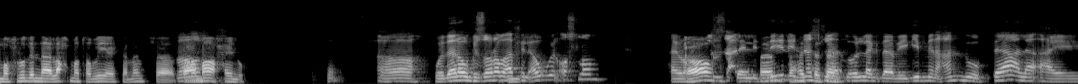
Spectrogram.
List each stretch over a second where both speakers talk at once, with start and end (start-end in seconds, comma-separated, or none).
6.8-8.5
